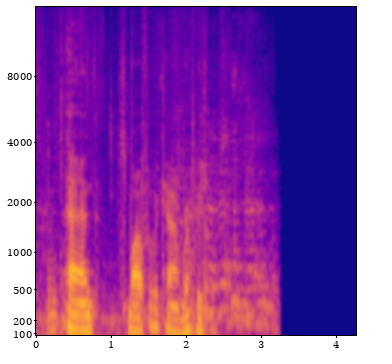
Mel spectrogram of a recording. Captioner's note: laughing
